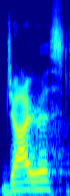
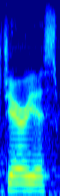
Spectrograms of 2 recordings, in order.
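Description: First: Jairus with a French zh and eye sound; Jairus tried as ZHY-rus. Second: Jairus with zh and an air sound; Jairus tried as ZHAIR-ee-us. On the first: Preacher trying out the name, Jairus as ZHY-rus. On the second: Preacher settling on the name, Jairus as ZHAIR-ee-us. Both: Shown as a demonstration. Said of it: "we're just gonna go with Jairus".

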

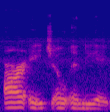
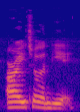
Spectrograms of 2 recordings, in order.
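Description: First: Deliberate, practised "R" in "R H O N D A"; "R" in a cultivated newscaster accent, carefully spelled; cultivated standard R. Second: Easy, habitual "R" in spelling out "R H O N D A"; "R" in the original home accent, spelled briskly; native R pronunciation. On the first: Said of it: "use this accent that I've cultivated". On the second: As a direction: spell it with "R" said the way one grew up saying it. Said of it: "I grew up saying R". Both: Shown as a demonstration.

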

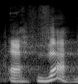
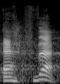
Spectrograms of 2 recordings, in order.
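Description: First: Echveh said lower with a throaty kh, EKH-veh; Hebrew echveh, lower. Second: Echveh with a throaty kh, EKH-veh; Hebrew echveh. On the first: Pastor repeats the Hebrew word for the congregation, lower second take. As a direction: echo Echveh back a little lower. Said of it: "Good job". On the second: Pastor leads the congregation in repeating a Hebrew word, first take. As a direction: say Echveh for the room to echo. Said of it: "Can you do that?". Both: Shown as a demonstration.

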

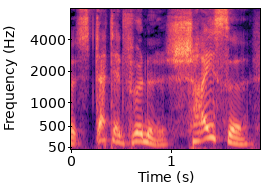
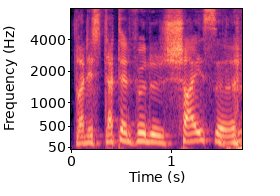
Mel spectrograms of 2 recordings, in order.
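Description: First: Slow, higher, a lighter mimic of the surgeon; surgeon's blunt quote. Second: Slow, higher and louder, laughing through it; surgeon's blunt quote. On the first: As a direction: repeat the surgeon's line, drawn out. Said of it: "wie die das angeguckt hat". (langsam und etwas höher, die Chirurgin nachgemacht) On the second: Retold or imitated. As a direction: mimic the surgeon's rough but friendly outburst, laughing. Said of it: "die guckt das an". (laut und langsam, lachend die Chirurgin nachgemacht)

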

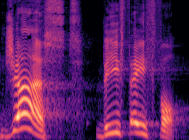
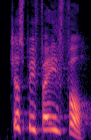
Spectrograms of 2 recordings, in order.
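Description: First: Slow, with "just" drawn out and leaned on; stress on just. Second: Said in the usual way. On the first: Shown as a demonstration. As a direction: lean hard on "just" and let the rest follow slowly. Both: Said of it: "the emphasis here is on the just".

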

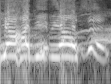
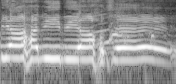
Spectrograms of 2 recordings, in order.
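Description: First: High, loud lament; calling out. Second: Slow, drawn-out shout of grief; screaming out. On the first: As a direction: call out in grief. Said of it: "calling out". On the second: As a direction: wail it out slowly and loud. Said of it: "She begins to scream out". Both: Acted.

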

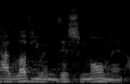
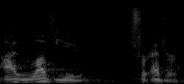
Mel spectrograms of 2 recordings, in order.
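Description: First: Said in the usual way. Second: Tender forever. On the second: Shown as a demonstration. Pastor showing his church God's lasting love, tender and softer. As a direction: lower and softer, letting I love you forever fade out. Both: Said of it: "he's not just saying".

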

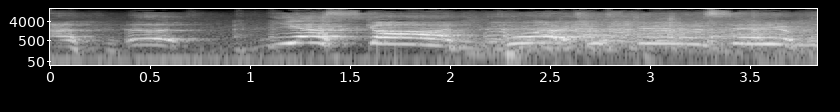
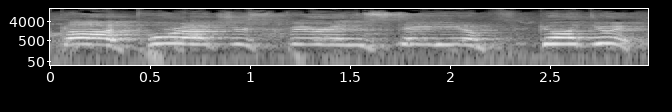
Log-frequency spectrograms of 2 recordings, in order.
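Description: First: High mock-startled stammer bursting into prayer; stammer, then high, hammed-up revival cry; Joy Dawson. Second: High, urgent acted prayer shout; re-enacted loud, pleading prayer; fervent revival prayer. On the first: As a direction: imitate a flustered elder swept into fervent prayer. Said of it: "And she's like". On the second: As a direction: cry out to God as if praying down revival. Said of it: "I just start praying for revival".

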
